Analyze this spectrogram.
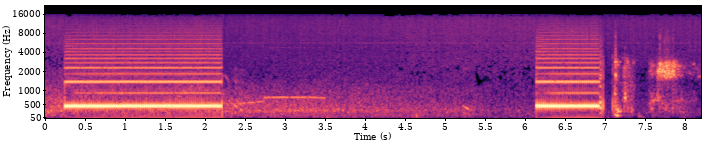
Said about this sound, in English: Is the phone ringing at the house?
